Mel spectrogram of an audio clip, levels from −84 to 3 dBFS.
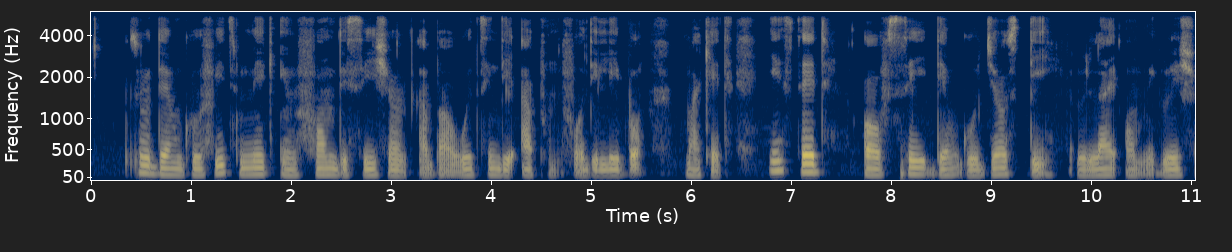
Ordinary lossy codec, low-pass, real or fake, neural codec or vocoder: none; 5.4 kHz; real; none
